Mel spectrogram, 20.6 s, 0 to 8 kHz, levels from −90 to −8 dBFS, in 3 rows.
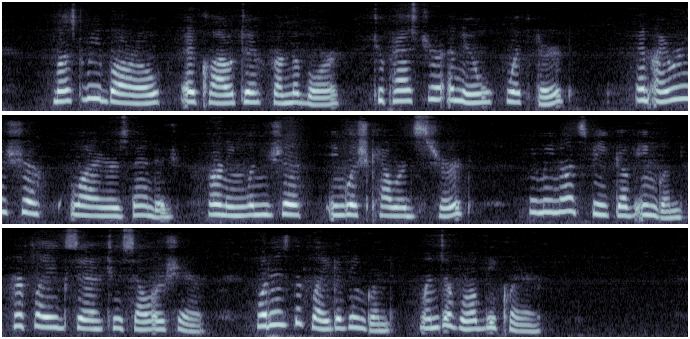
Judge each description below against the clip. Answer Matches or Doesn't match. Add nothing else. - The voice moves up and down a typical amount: Matches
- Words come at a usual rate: Doesn't match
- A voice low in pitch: Doesn't match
